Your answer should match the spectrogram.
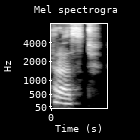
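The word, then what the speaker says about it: thirst: आर एस टी दोस्तों टी के बाद एच आया है इसलिए हमने टी का उच्चारण थ करना है इसको पढ़े हम थ्रस्ट क्या पढ़ते हैं थ्रस्ट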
